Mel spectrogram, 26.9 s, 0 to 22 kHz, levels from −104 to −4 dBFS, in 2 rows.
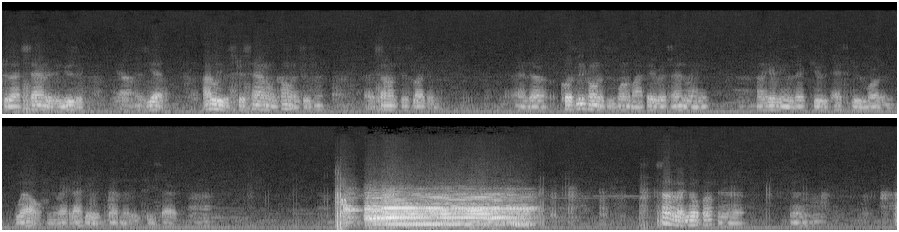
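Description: One channel runs late by about 46 ms for the whole clip, which fits a 2048-sample buffer, and the two channels are summed to mono. This channel delay (doubling) puts a second, equally loud copy just behind the first, heard as a slap echo.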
